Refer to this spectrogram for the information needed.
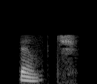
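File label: "belch", English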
